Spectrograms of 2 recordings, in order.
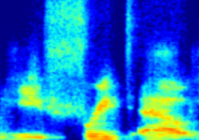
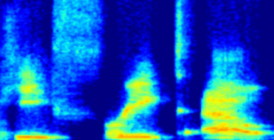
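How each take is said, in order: First: Said in the usual way. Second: "freaked out" drawn out slowly for weight; emphatic repeat. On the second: Real, not acted. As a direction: stretch "freaked" and let "out" drop.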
